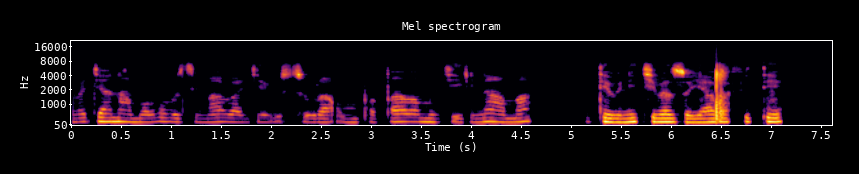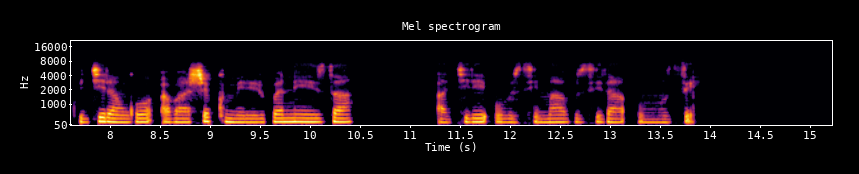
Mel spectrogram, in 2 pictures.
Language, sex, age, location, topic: Kinyarwanda, female, 25-35, Kigali, health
